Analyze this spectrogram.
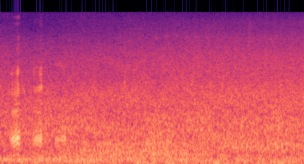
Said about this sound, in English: Phil's just climbing out now onto the Tolman Stone, and the river's running furiously past below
